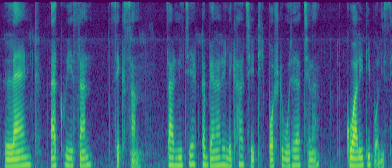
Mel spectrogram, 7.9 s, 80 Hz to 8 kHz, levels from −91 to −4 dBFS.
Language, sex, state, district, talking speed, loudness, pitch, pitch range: Bengali, male, West Bengal, Paschim Medinipur, 145 wpm, -23 LUFS, 130 Hz, 125-145 Hz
